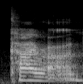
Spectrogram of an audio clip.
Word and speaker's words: Chiron: Rhymes with Myron. Myron, so Chiron.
